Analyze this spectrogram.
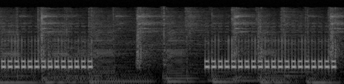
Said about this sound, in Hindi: अरे भाई फोन तो उठाओ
